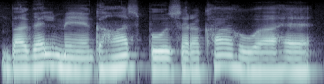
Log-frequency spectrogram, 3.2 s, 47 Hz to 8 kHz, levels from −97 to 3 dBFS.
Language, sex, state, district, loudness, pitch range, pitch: Hindi, male, Jharkhand, Ranchi, -15 LUFS, 115-130 Hz, 115 Hz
